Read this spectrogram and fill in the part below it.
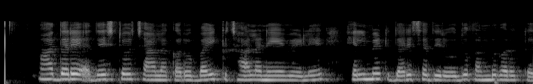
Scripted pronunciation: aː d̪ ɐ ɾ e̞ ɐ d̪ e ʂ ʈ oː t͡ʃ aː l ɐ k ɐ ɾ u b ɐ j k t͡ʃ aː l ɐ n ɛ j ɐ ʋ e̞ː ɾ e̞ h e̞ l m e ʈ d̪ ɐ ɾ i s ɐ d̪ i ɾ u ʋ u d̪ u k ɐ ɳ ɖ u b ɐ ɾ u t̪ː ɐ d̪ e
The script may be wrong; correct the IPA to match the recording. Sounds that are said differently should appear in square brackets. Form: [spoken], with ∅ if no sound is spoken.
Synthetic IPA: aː d̪ ɐ ɾ e̞ ɐ d̪ e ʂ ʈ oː t͡ʃ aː l ɐ k ɐ ɾ u b ɐ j k t͡ʃ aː l ɐ n ɛ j ɐ ʋ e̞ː [ɭ] e̞ h e̞ l m e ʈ d̪ ɐ ɾ i s ɐ d̪ i ɾ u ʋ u d̪ u k ɐ ɳ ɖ u b ɐ ɾ u t̪ː ɐ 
